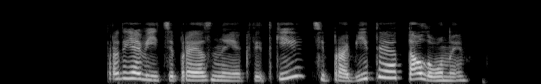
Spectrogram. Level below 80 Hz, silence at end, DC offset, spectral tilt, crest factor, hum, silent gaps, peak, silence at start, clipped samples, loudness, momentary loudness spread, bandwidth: -64 dBFS; 0.75 s; under 0.1%; -5.5 dB/octave; 18 dB; none; none; -2 dBFS; 1.1 s; under 0.1%; -18 LUFS; 11 LU; 7.8 kHz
